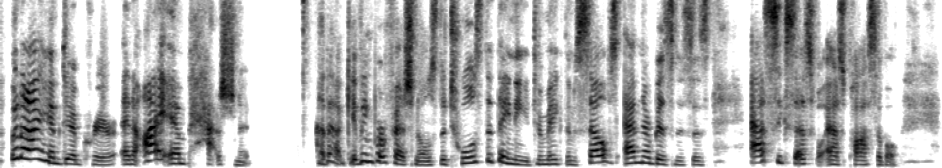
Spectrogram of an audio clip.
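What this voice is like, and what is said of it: Squeaky, unusual-sounding voice. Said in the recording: “I know it doesn't sound like me, but it really is me... my very squeaky voice”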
